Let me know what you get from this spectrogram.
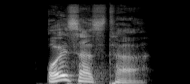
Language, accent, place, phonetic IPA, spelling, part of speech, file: German, Germany, Berlin, [ˈɔɪ̯sɐstɐ], äußerster, adjective, De-äußerster.ogg
- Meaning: inflection of äußerste: 1. strong/mixed nominative masculine singular 2. strong genitive/dative feminine singular 3. strong genitive plural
